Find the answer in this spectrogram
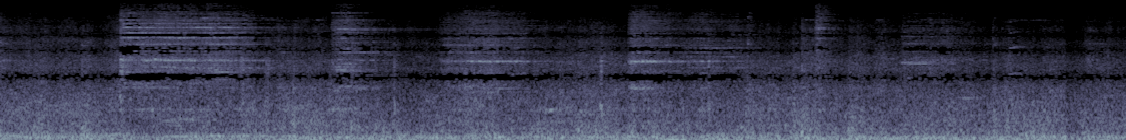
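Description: Double-stack intermodal well cars of a freight train rolling past at close range: a steady rumble of steel wheels on rail, broken by several short high-pitched wheel squeals.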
